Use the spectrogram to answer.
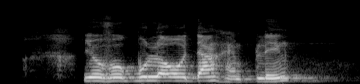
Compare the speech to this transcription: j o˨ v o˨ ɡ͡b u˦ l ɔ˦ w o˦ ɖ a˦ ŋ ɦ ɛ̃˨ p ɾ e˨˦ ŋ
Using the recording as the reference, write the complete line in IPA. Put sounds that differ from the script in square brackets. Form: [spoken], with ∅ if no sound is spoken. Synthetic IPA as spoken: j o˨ v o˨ ɡ͡b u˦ l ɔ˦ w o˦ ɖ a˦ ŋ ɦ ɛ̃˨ p [l] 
